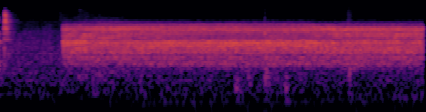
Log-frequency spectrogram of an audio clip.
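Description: Steady static-like hiss from a smartphone's speaker, starting abruptly about half a second in and holding level: the spirit-board game app's background sound while it waits for the next letter.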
